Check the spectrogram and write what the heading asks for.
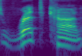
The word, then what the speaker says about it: retcon: BY THE WAY, by the way, I did say I I was saying it wrong. It's retcon.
